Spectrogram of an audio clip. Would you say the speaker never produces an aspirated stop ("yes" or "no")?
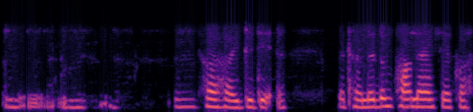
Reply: no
